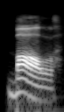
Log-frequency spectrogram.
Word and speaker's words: ball: ball instead of ball ball ball okay curve your tongue up touch the top of your mouth ball okay almost so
